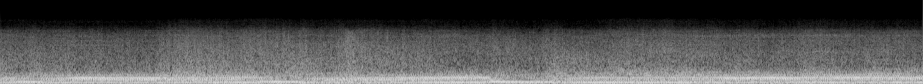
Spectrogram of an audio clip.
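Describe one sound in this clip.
A quad bike engine drones steadily, rising and falling in pitch as the throttle changes.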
